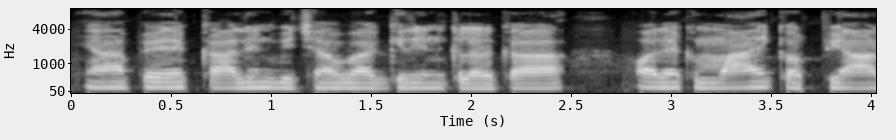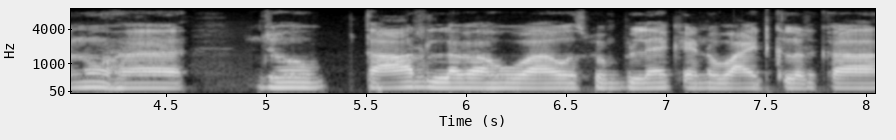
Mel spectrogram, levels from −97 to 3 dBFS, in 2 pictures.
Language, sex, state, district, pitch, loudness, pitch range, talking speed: Hindi, male, Jharkhand, Garhwa, 130 Hz, -16 LUFS, 125-140 Hz, 200 wpm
